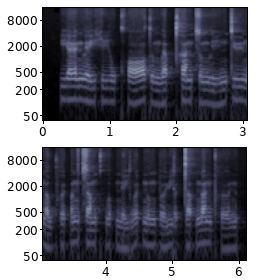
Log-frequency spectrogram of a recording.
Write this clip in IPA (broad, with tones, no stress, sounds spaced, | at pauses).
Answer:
j ɛː˧ ŋ l e˨ j h iː˨ w kʰ ɔː˨˥ t̪ ʊ˨ ŋ l ɐ˧ p̚ t̪ʰ ɐ˥ n t͡s ʊ˧ ŋ l iː˨˥ ŋ t̪ yː˥ ŋ ɐ˨˩ w pʰ ɵ˨˥ t̚ ɐ˥ ŋ t͡s ɐ˥ m kʷʰ ɐ˧ p̚ n̪ e˨˩ j w ɵ˥ t̚ n̪ ʊ˧ ŋ p ɵ˨˥ ɥ j ɵ˨ t̚ t̪ ɐ˧ p̚ ŋ ɐ˥ n pʰ ɵ˨˧ n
